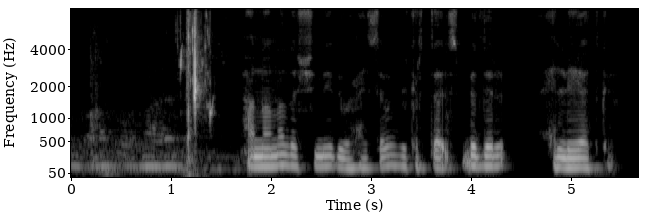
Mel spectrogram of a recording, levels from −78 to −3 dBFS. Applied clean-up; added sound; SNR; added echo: classical method log-MMSE.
